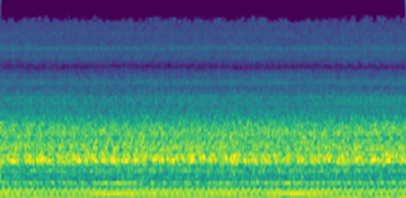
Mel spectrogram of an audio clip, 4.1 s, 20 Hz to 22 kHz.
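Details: Mercedes 190SL Solex carburetors on a test bench, vacuum readings 3-4 (target 2 or below): steady low idle with an even beat, little audible change while counterweight is pushed; suspected butterfly misalignment or worn bores, excessive air leaks.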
